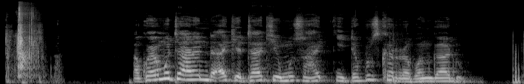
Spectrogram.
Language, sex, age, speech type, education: Hausa, male, 15-29, read, secondary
